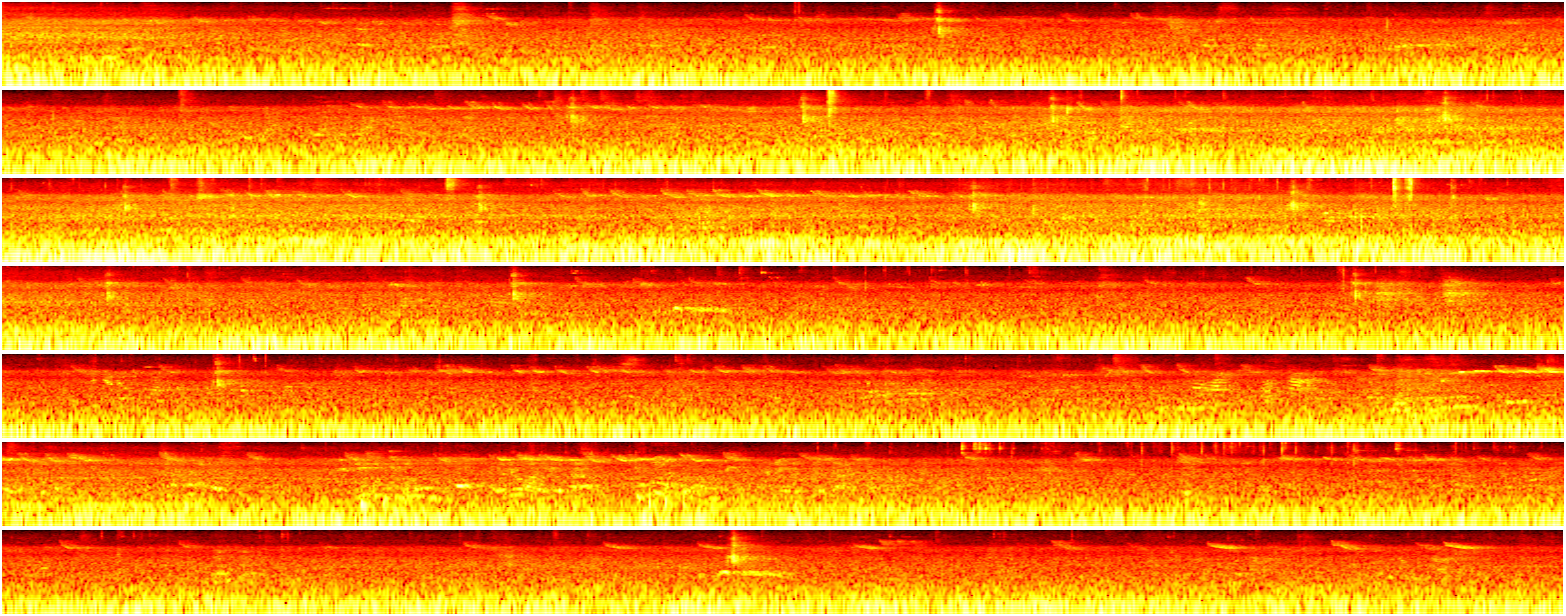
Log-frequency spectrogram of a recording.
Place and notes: in the Park, Bird calls, Traffic Sound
